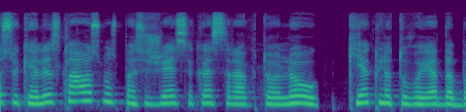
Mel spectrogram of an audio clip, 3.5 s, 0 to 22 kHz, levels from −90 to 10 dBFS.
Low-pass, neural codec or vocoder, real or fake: 14.4 kHz; none; real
